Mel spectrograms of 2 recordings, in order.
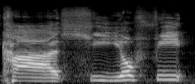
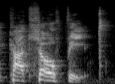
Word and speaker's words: carciofi: Fusilli con I carciofi. Sorry, carciofi. I made that mistake last time when I tried to pronounce it.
